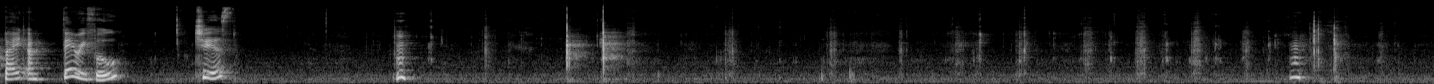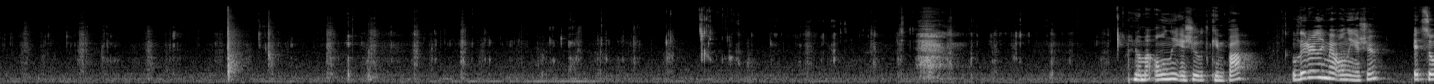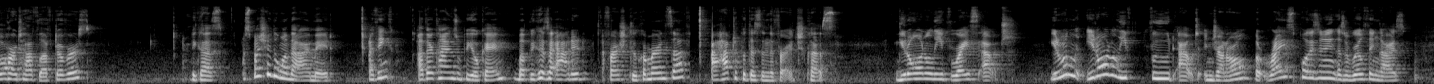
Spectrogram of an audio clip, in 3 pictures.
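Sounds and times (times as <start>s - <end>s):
person chewing food: 3.0s - 25.6s.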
